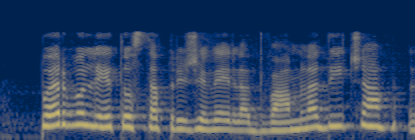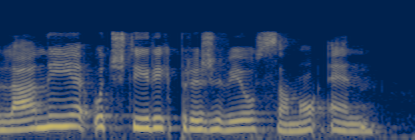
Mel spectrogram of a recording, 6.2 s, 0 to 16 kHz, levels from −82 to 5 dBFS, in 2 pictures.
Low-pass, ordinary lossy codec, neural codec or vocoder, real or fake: 7.2 kHz; none; codec, 16 kHz, 4 kbps, X-Codec, HuBERT features, trained on balanced general audio; fake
